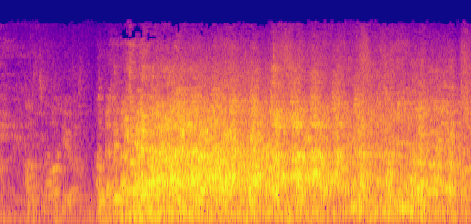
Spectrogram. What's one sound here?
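An audience laughs loudly together.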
